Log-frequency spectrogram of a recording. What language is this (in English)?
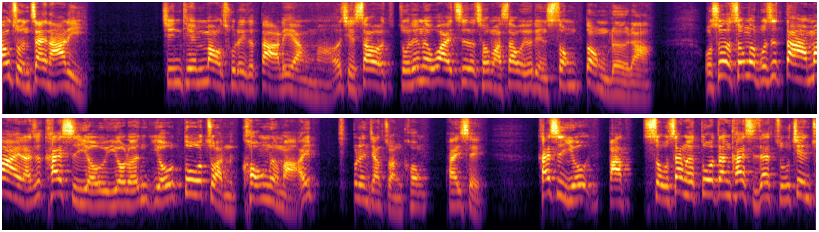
Chinese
